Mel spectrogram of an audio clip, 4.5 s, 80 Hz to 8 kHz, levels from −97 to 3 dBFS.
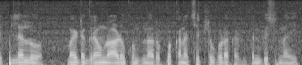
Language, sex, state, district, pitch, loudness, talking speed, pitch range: Telugu, male, Telangana, Adilabad, 105 Hz, -21 LUFS, 105 wpm, 100-110 Hz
